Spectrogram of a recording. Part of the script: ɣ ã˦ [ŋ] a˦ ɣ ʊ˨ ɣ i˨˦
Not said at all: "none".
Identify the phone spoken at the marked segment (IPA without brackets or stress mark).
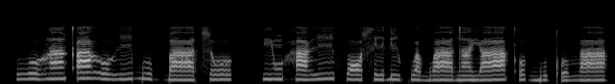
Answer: kʼ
